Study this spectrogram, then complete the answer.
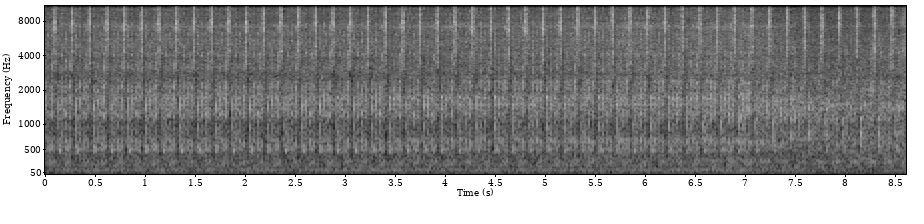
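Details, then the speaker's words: Freightliner van diesel: sharp puffing ticks about three per second over a rough idle as compression blows past the loose injector, spraying diesel everywhere; run only seconds. "I'm going to start this thing up real quick and just let it run for a couple seconds cuz it makes a big mess quick."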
